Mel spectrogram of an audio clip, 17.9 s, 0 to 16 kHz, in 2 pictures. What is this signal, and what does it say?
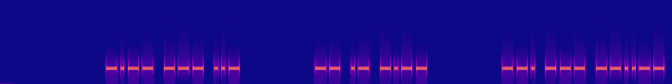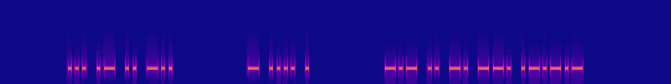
Morse code, heard as a keyed tone, about 25 wpm, 700 Hz. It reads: YOU MAY GO, SAID THE KING.
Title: 3x Word-Spacing - Sentences from Top 400 Words - 25wpm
